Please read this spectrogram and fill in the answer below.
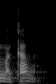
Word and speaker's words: Macallan: ¿Cómo se pronuncia Macallan? No, Macallan. O sea, normal. No hay que esforzarse. Macallan. Pero no hay que entrar como en un tono así como, oiga, para sonar más interesante, weón.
